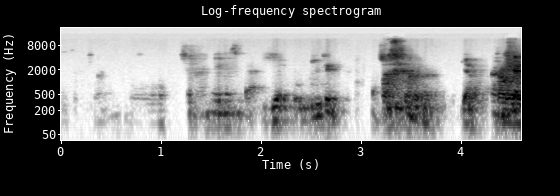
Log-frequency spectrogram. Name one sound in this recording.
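A woman speaks calmly through a microphone in a quiet room.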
